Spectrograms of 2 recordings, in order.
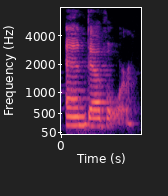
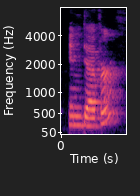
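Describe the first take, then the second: First: The word is sounded out with full, exaggerated vowels. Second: The word is said with its natural, reduced vowels. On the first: This is how the word is thought of to spell it. "We think to spell endeavor" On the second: This is how the word is normally spoken. "We pronounce this word endeavor"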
